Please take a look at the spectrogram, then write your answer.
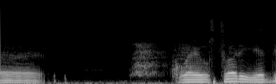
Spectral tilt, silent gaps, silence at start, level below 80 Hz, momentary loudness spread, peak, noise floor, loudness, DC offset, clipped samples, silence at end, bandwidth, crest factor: -11 dB/octave; none; 0 s; -42 dBFS; 21 LU; -10 dBFS; -45 dBFS; -23 LUFS; under 0.1%; under 0.1%; 0 s; 6.2 kHz; 14 dB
